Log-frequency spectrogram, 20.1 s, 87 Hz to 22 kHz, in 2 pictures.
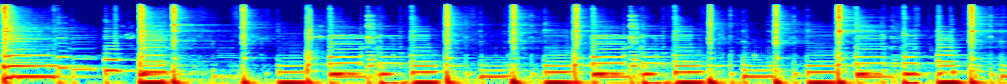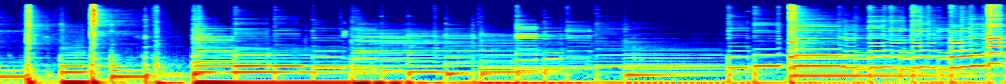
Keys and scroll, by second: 0.6 super+t, 1.3 alt+super+t, 7.7 Return, 8.7 z, 9.5 space.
